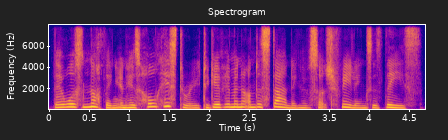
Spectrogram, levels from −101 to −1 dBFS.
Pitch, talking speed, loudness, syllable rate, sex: 245 Hz, 215 wpm, -15 LUFS, 5.9 syllables/s, female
